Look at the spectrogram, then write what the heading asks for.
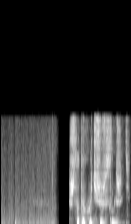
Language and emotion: Russian, neutral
